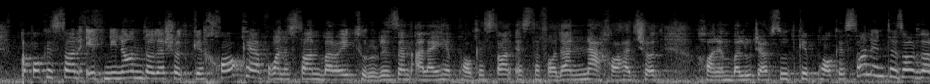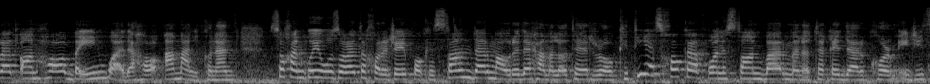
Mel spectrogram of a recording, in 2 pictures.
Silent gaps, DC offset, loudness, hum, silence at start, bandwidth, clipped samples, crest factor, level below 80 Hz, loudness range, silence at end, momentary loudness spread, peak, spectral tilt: none; under 0.1%; -28 LUFS; none; 0 s; 15 kHz; under 0.1%; 16 dB; -50 dBFS; 1 LU; 0 s; 3 LU; -12 dBFS; -4.5 dB/octave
